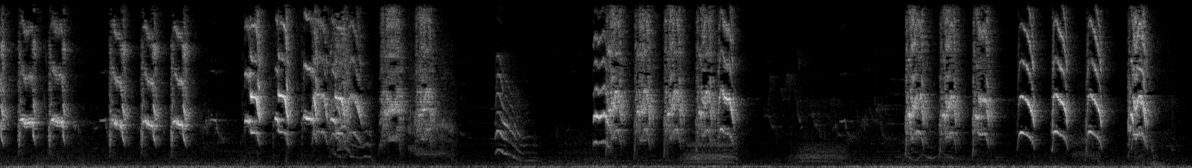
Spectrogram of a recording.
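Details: Ring-necked parakeets in India giving bursts of harsh, screechy squawks in quick series of four to six, separated by short pauses, over a steady low hum.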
